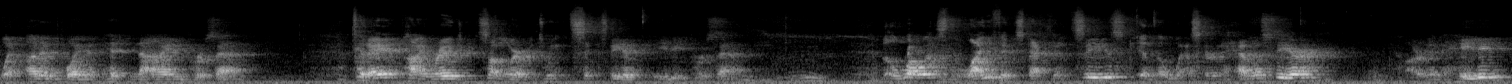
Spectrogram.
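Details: Adult man diagnosed about seven years earlier with spasmodic dysphonia, a rare neurological speech-only disorder of unknown cause, treated with periodic Botox injections, speaking in a real keynote talk; spasmodic dysphonia.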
